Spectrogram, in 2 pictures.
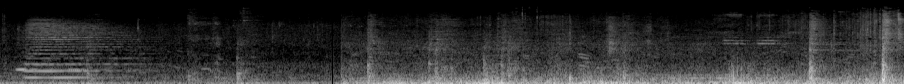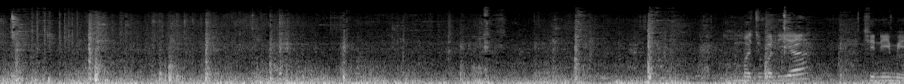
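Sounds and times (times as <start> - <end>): train rumble: 0.0 - 18.0
wheel clacks over rail joints: 7.4 - 18.0.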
